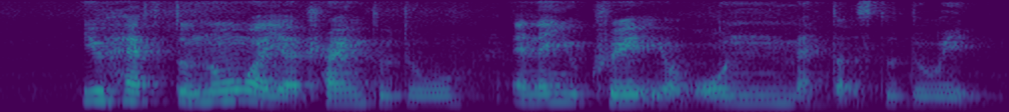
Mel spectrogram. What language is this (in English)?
English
